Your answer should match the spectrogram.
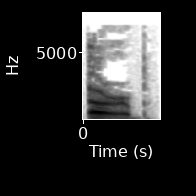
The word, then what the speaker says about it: herb: My linguistic advisor just told me that some Americans do say herbs instead of just herb, but most of them say herb, which is the French pronunciation of herbs.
